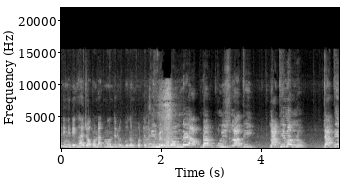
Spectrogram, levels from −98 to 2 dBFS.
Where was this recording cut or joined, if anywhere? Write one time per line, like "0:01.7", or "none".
0:01.8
